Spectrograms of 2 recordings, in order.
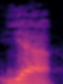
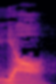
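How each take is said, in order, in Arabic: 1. تُنطق يا مرقّقة وخفيفة. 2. تُنطق يا مفخّمة وثقيلة. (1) "لابد من أن نرققها فنقول" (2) "فلا نقول يا"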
